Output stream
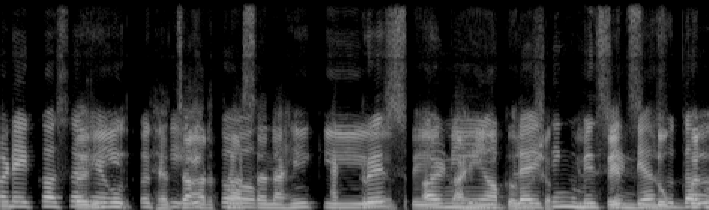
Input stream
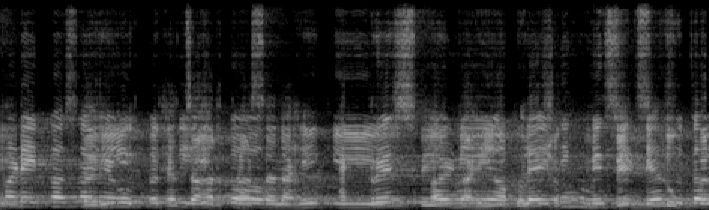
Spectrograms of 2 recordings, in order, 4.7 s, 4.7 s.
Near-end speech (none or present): none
